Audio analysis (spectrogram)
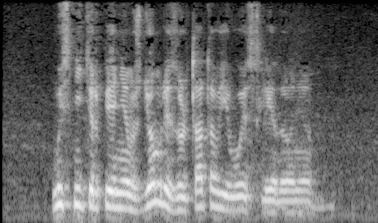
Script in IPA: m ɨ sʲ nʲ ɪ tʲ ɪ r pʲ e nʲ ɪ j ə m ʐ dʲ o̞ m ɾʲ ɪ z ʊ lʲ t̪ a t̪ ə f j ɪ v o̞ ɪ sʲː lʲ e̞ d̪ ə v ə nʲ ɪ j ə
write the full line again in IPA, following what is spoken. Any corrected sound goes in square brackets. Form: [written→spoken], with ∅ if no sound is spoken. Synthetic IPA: m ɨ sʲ nʲ ɪ tʲ ɪ r pʲ e nʲ ɪ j ə m ʐ dʲ o̞ m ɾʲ ɪ z ʊ lʲ t̪ a t̪ ə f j ɪ v o̞ ɪ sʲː lʲ e̞ d̪ ə v ə nʲ ɪ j ə

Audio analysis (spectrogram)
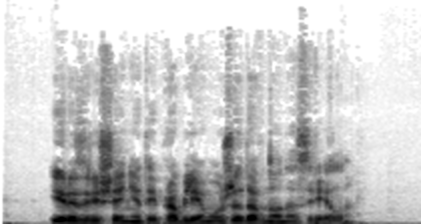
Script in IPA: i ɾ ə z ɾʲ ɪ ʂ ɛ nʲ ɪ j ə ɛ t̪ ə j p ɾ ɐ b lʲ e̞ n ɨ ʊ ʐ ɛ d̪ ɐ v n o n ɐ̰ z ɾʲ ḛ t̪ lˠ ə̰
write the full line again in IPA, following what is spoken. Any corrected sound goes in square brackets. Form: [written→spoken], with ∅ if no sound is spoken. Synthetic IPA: i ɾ ə z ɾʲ ɪ ʂ ɛ nʲ ɪ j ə ɛ t̪ ə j p ɾ ɐ b lʲ e̞ [n→m] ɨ ʊ ʐ ɛ d̪ ɐ v n o n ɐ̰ z ɾʲ ḛ [t̪→∅] lˠ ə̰

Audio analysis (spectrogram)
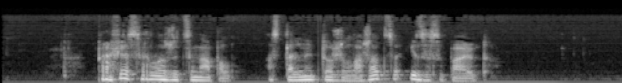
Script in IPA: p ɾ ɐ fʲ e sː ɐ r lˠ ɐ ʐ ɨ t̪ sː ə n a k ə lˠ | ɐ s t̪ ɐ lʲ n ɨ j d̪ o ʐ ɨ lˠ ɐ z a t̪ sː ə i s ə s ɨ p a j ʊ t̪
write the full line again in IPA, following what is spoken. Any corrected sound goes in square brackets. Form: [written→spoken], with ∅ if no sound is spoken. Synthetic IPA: p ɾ ɐ fʲ e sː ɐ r lˠ ɐ ʐ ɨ t̪ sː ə n a [k→p] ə lˠ | ɐ s t̪ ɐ lʲ n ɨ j [d̪→t̪] o ʐ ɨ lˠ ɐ [z→ʐ] a t̪ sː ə i [s→z] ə s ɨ p a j ʊ t̪

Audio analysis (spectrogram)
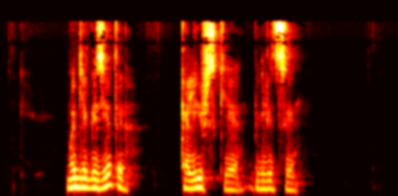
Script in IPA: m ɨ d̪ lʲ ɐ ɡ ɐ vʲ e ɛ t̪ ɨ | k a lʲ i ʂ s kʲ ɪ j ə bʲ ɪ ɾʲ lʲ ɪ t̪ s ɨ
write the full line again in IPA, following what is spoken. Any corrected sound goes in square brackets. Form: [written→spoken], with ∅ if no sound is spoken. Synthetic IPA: m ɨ d̪ lʲ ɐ ɡ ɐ [vʲ→zʲ] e ɛ t̪ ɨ | k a lʲ i ʂ s kʲ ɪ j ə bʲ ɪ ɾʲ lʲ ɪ t̪ s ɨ

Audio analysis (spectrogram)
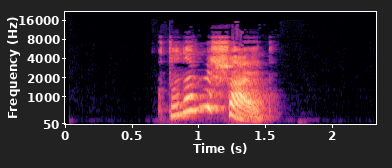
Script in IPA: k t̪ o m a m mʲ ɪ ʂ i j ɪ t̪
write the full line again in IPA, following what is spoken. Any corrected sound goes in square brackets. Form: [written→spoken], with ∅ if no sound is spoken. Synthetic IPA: k t̪ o [m→n] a m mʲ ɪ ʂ [i→a] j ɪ t̪

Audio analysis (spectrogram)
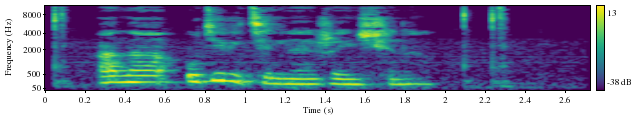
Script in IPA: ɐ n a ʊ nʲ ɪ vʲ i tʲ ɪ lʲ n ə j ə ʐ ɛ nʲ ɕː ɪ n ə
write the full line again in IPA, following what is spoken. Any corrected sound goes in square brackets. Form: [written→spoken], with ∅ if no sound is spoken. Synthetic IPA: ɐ n a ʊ [nʲ→dʲ] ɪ vʲ i tʲ ɪ lʲ n ə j ə ʐ ɛ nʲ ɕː ɪ n ə

